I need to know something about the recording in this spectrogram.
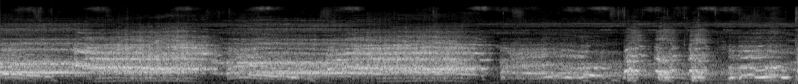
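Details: A howler monkey in the Belize treetops gives its loud, gravelly roar, a long rough bellow held for several seconds, then continues after a brief pause in choppy, barking pulses that rise and fall.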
